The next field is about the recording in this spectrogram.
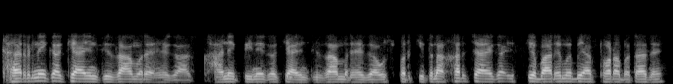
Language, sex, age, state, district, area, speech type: Urdu, male, 18-30, Bihar, Purnia, rural, conversation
